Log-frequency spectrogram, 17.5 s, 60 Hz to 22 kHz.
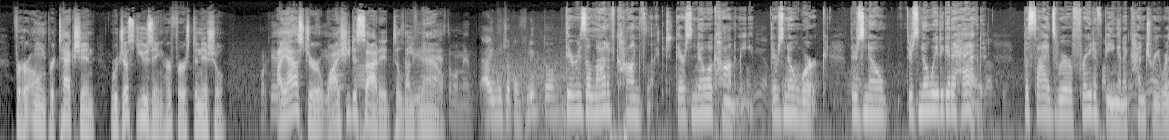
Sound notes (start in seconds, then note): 7.6 through translator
